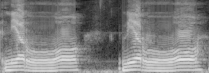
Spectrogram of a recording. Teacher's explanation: Ni tipis ketemu ro yang ro tafkhim. Ro tebal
